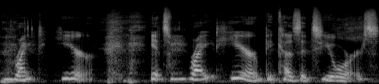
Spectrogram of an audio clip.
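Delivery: secretive, confiding, conspiratorial tone. Retelling leaning down to answer a boy at the museum, conspiratorial voice. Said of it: "said in a conspiratorial voice".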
